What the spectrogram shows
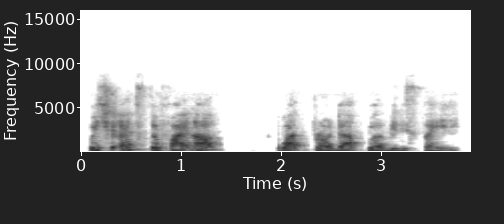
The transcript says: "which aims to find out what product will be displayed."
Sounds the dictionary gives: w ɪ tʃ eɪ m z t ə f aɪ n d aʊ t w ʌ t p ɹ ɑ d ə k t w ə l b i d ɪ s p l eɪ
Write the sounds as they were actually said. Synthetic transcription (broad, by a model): w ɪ tʃ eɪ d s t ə f aɪ n aʊ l w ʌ t p ɹ ɑ d ə k t w ə l b i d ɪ s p l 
